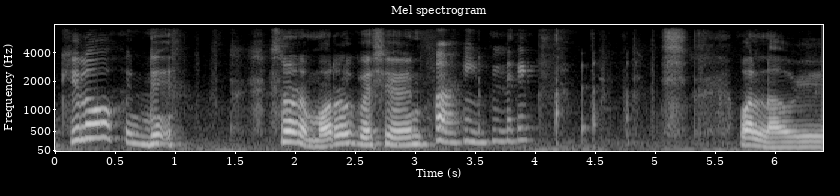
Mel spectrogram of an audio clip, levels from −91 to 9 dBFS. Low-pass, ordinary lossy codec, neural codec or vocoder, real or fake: 7.2 kHz; none; vocoder, 44.1 kHz, 128 mel bands every 256 samples, BigVGAN v2; fake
